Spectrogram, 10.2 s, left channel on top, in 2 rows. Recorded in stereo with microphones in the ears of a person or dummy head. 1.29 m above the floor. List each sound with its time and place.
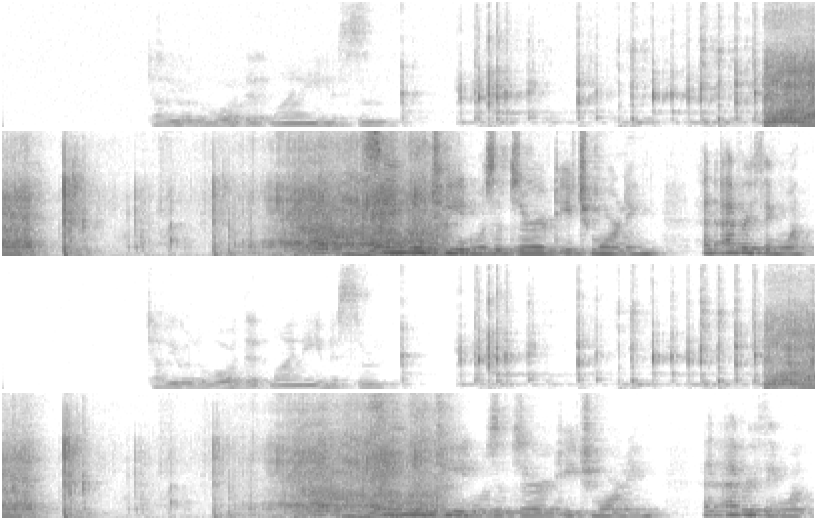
0.9 s a woman speaking: 35° right (ahead or behind), 3.5 m
2.5 s typing on a keyboard: 15° right (ahead or behind), 0.6 m
4.8 s a zipper: 15° left (ahead or behind), 0.9 m
7.3 s a woman speaking: 85° left, 2.5 m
